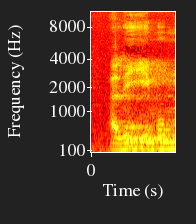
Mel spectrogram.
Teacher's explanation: Cara membacanya adalah mendengung, berbunyi huruf mim, panjangnya 2 harokat. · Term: iqlab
